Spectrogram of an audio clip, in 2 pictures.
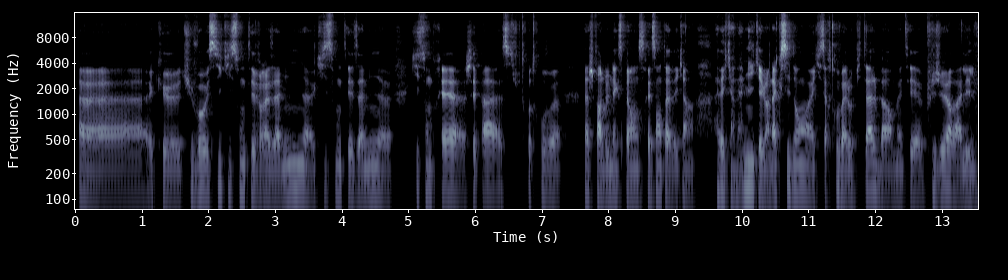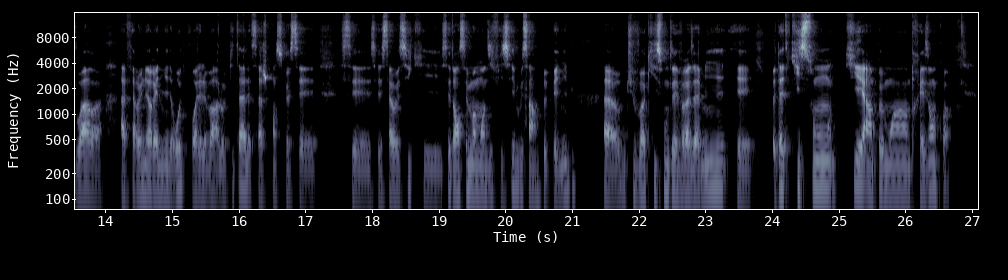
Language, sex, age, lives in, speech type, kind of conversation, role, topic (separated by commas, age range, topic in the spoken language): French, male, 30-34, France, conversation, unstructured, none, Qu’est-ce qui rend une amitié vraiment forte selon toi ?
